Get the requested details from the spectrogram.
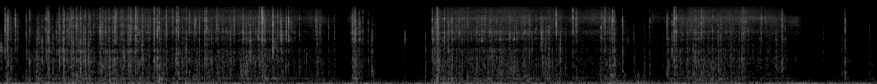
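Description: Hands lift a crinkled sheet of white packing paper, then press and smooth it flat on a table. Dense, bright crinkling and rustling fill two long stretches, each followed by a brief near-silent pause.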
